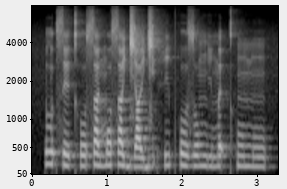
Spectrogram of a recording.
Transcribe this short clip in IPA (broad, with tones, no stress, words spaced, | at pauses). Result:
lʊ˦ʔse˨ɪ̯kʰo˨ sʰa˦˨ɪ̯mɔ˦˨ sʰa˦˨ɪ̯d͡ʑa˨ɪ̯d͡ʑɪ˦ʔ hi˦pʰo˦˨ʊ̯zo˦ ŋi˨mɛ˦ʔkʰũ˦ mũ˦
